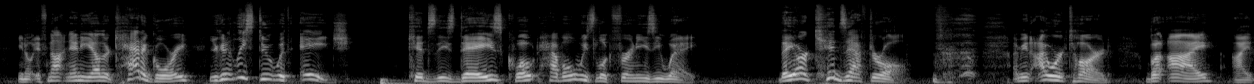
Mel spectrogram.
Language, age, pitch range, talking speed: English, 30-49, 125-185 Hz, 190 wpm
